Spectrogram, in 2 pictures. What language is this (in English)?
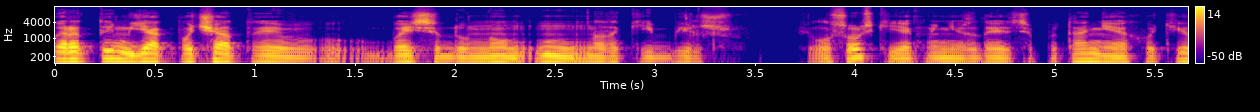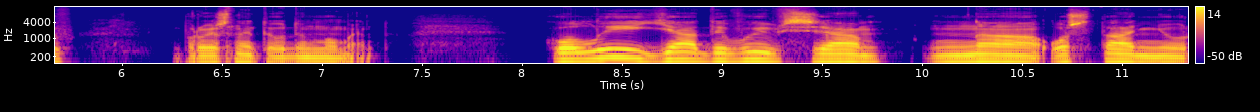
Ukrainian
